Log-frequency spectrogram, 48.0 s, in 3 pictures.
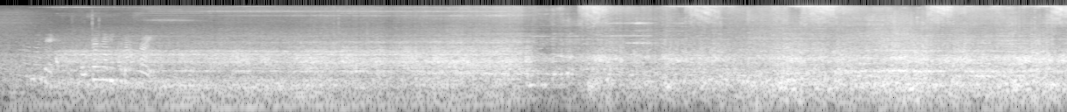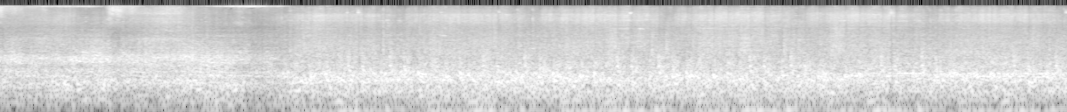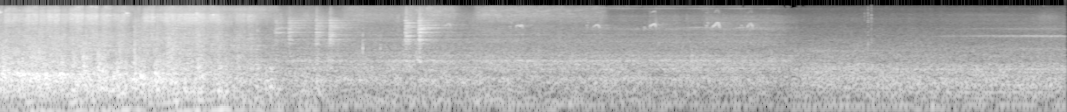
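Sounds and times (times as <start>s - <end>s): train wheels rumbling on rails: 0.1s - 43.8s
high-pitched wheel squeals: 8.0s - 10.4s.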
